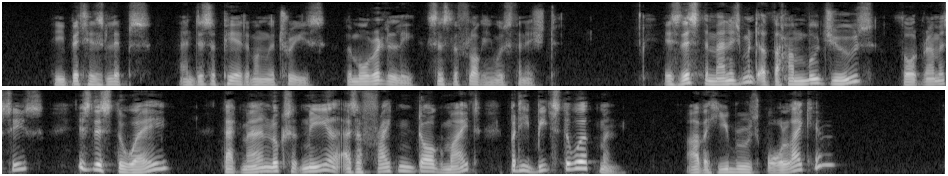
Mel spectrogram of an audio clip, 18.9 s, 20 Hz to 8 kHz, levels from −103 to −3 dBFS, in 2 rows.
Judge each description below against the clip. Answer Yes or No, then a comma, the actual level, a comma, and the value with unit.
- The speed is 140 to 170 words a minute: Yes, average, 165 wpm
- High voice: No, low, 105 Hz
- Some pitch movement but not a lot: No, wide, 7.0 semitones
